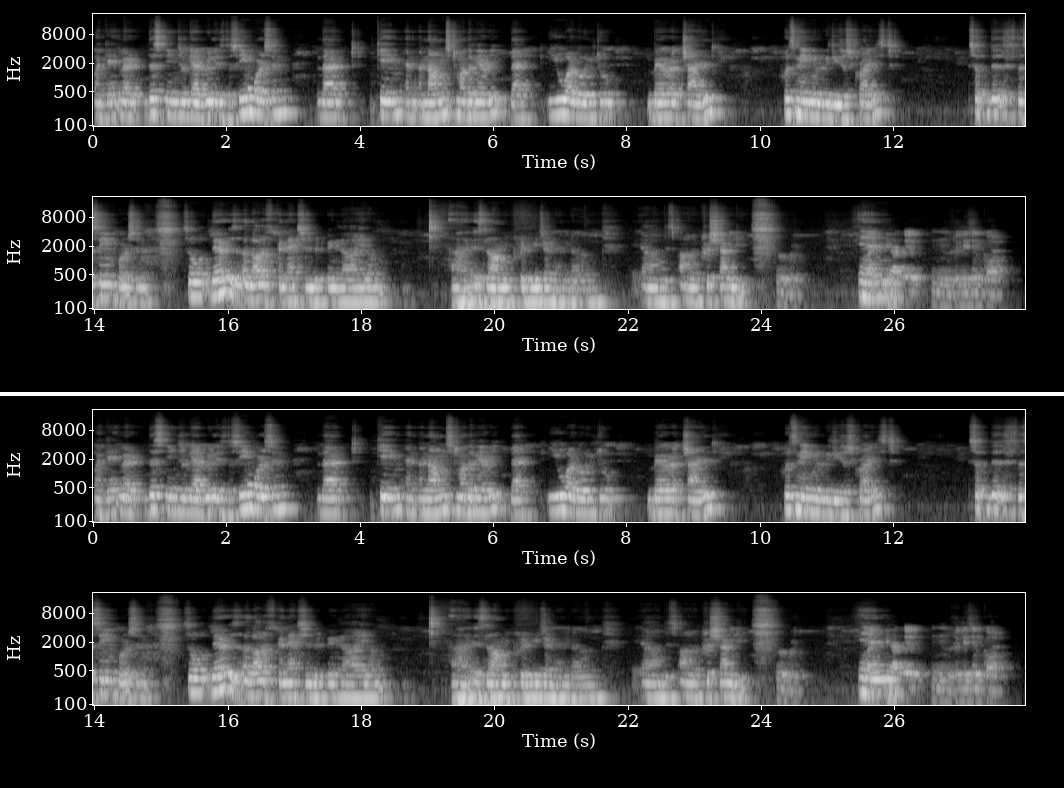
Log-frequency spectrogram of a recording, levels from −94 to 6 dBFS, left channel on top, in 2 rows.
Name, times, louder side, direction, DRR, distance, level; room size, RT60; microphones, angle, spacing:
voice 1, 0.0-2.9 3.3-3.7 4.3-6.5 6.8-7.9 8.3-9.3 10.4-12.0 13.1-18.3 19.0-21.8 22.1-24.2 25.4-26.0, left 1 dB, 30° left, 0 dB, 4.8 m, -22 dB
voice 2, 24.2-24.6 25.5-27.5, right 1 dB, 10° right, 0 dB, 7.0 m, -32 dB
15.0 x 14.5 x 3.3 m, 0.41 s
head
